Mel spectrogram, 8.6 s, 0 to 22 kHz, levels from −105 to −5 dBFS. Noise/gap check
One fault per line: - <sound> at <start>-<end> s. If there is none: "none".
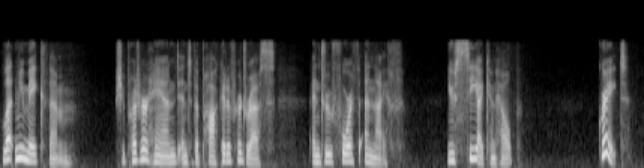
none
